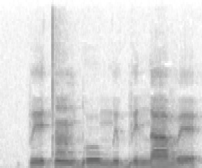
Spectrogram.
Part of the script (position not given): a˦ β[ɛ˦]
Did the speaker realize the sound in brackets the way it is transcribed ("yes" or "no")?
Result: no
